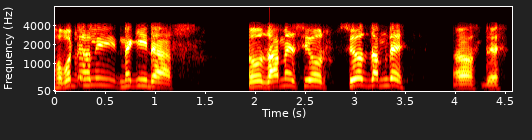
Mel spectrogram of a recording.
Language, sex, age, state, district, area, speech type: Assamese, male, 30-45, Assam, Barpeta, rural, conversation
